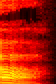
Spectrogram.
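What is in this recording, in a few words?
"equip", British English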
